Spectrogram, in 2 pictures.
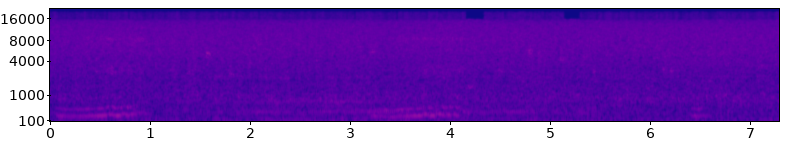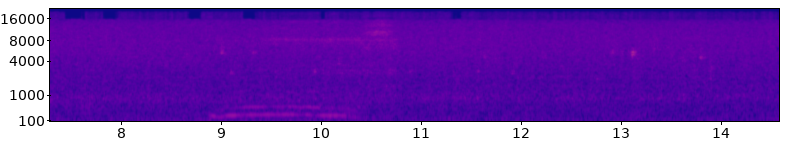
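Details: Snoring from a sleeping house cat with a second cat cuddled up next to it indoors; three soft, tonal snore breaths, curved and wavering, spaced unevenly over fourteen seconds against a steady low hum.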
